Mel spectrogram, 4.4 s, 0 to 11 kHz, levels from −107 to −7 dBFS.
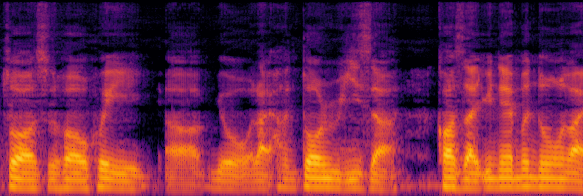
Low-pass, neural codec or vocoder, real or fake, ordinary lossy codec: none; vocoder, 22.05 kHz, 80 mel bands, Vocos; fake; none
